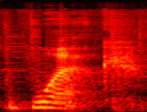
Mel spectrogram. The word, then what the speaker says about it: work: but this is incorrect the vowel sound is actually uh as in her work world word uh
